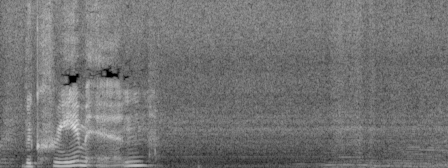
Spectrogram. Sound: audience ooos

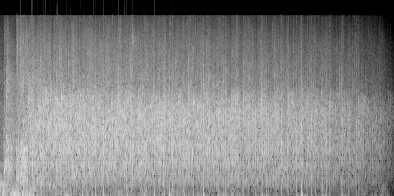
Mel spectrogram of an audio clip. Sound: applause

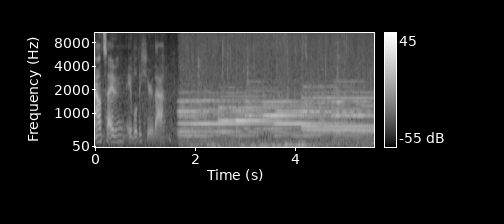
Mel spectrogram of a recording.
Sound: bells ringing

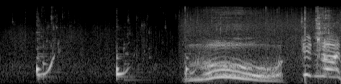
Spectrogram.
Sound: water dripping

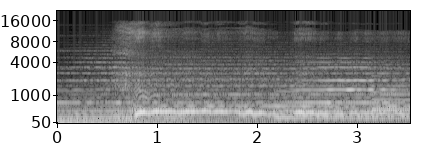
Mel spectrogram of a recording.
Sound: humming

